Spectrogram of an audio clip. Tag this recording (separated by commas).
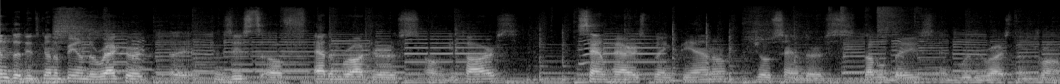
Music, Speech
